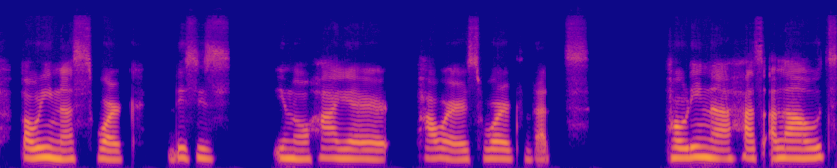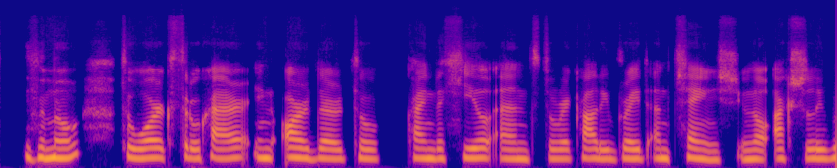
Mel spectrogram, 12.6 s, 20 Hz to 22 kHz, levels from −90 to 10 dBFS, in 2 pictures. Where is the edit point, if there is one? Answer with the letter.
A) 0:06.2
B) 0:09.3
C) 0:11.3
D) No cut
B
